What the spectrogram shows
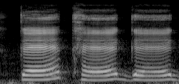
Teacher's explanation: जब तक हम कंठ से प्राण वायु को नहीं फेंकेंगे तब तक ये नहीं बोले जाते। अर्थात हमें प्राण वायु कंठ से फेंकनी होगी तभी ये बोले जाते। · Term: क वर्ग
